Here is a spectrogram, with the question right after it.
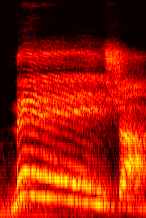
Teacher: o A, o E eu pronunciei com maior intensidade, eu chamo de vogal. O I eu pronunciei com menos intensidade, sinal de menos, eu chamo de semivogal.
